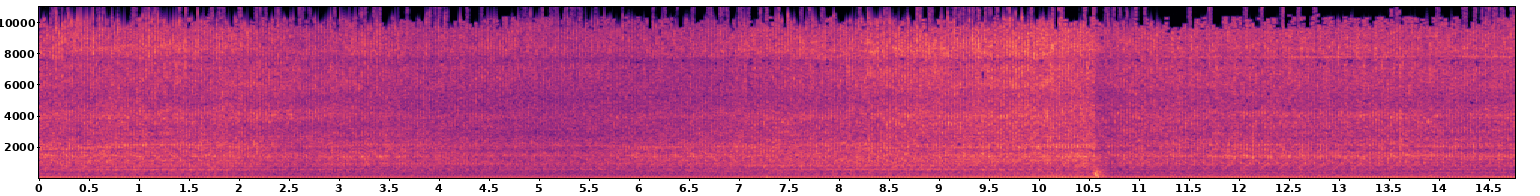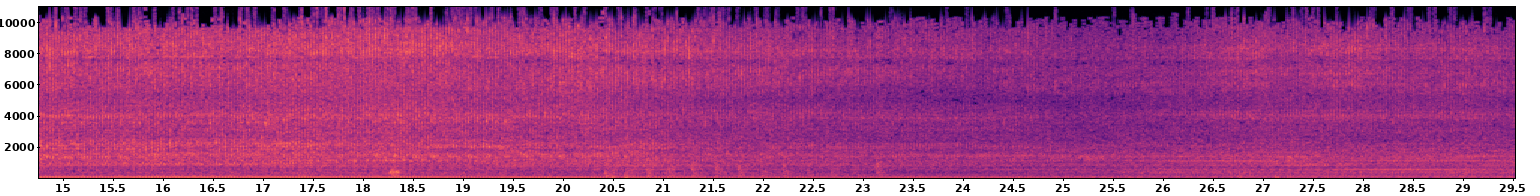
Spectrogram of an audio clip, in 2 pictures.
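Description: Ford 7840 SLE tractor's turbocharged six-cylinder diesel idling steadily, with one sharp click about a third of the way through.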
